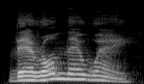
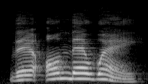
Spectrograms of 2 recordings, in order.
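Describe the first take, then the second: First: An R sound joins the words smoothly together. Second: The words are kept apart with no R link. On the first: "then I'll say it with the linking" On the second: "I'll say a phrase without linking"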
